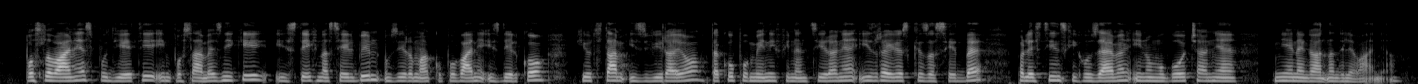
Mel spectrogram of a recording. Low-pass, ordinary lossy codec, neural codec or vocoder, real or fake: 7.2 kHz; none; codec, 16 kHz, 8 kbps, FreqCodec, larger model; fake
